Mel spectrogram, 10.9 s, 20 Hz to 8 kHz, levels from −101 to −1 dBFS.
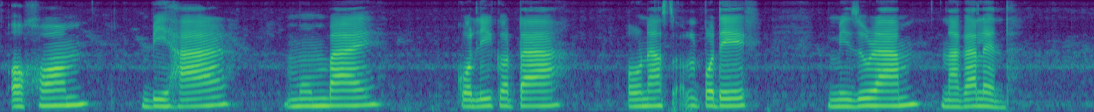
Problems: constant background noise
